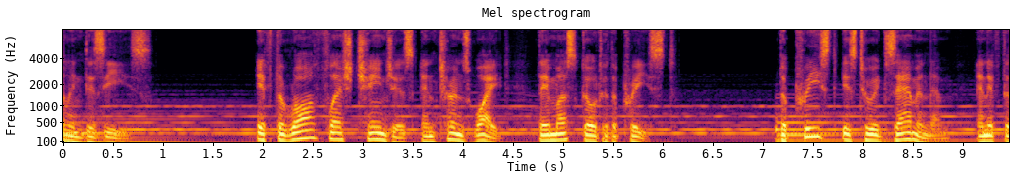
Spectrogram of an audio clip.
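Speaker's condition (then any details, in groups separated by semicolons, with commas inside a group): No condition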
